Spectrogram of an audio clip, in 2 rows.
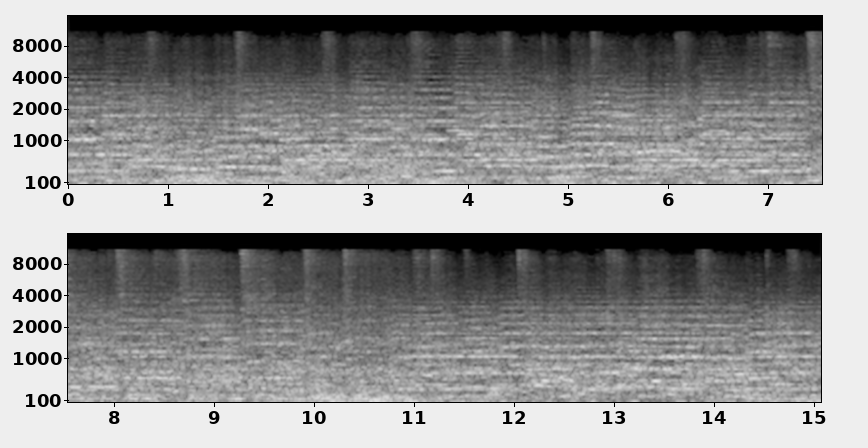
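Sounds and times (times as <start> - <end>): brass band playing: 0.0 - 15.0.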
